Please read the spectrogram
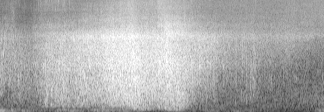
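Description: Ocean surf: a wave builds, breaks and washes up, loudest a little past halfway, then dies back to a low rush of water.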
